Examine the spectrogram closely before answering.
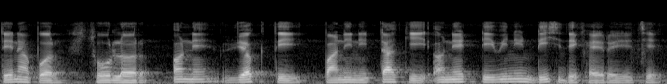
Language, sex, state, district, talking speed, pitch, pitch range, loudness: Gujarati, male, Gujarat, Valsad, 125 wpm, 100 Hz, 90-115 Hz, -20 LUFS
